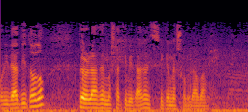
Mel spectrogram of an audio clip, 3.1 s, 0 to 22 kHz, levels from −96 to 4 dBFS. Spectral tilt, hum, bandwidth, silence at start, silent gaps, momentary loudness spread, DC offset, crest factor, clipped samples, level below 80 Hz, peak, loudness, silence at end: -6 dB/octave; none; 10 kHz; 0 s; none; 16 LU; under 0.1%; 16 dB; under 0.1%; -30 dBFS; -2 dBFS; -18 LUFS; 0 s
